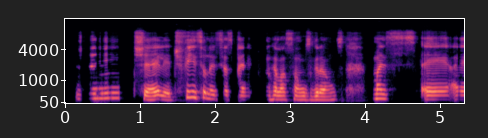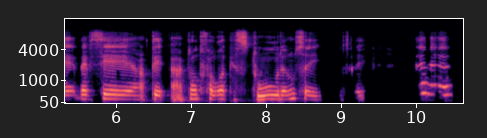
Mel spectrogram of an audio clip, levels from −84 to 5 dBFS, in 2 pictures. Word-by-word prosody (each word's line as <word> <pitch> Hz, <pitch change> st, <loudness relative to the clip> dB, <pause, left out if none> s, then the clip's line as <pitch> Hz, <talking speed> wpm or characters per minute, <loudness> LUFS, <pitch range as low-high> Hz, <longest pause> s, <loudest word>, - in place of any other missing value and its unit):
Gente 215 Hz, +4 st, -4 dB, 0.3 s
é, 160 Hz, +1 st, +7 dB
ele 170 Hz, -3 st, +2 dB
é -, -, +1 dB
difícil 250 Hz, -, +2 dB
nesse 190 Hz, -3 st, -3 dB
aspecto 165 Hz, -2 st, -3 dB, 0.2 s
com -, -, -11 dB
relação 165 Hz, -1 st, +1 dB
aos 155 Hz, -1 st, -1 dB
grãos, 155 Hz, +1 st, +1 dB, 0.4 s
mas, 205 Hz, -1 st, 0 dB
eh 175 Hz, 0 st, +3 dB
eh, 175 Hz, +1 st, -3 dB
deve 185 Hz, -1 st, +1 dB
ser 185 Hz, -3 st, +2 dB
a -, -, -4 dB
te 175 Hz, -2 st, 0 dB
a -, -, -2 dB
como 195 Hz, -1 st, -1 dB
tu -, -, -10 dB
falou, 190 Hz, -2 st, +1 dB
a 190 Hz, -, +2 dB
textura, 180 Hz, +1 st, +1 dB
não 195 Hz, +3 st, -3 dB
sei, 165 Hz, -6 st, -4 dB, 0.2 s
não -, -, -28 dB
sei -, -, -11 dB, 1.0 s
é. 370 Hz, 0 st, -2 dB
180 Hz, 165 wpm, -21 LUFS, 165-195 Hz, 1.0 s, é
